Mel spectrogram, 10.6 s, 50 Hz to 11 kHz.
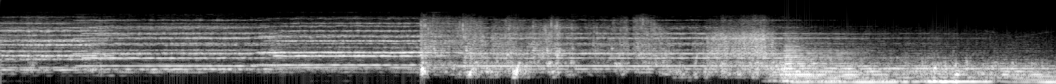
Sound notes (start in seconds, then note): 4.0 water splashing; 4.2 suspenseful orchestral music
